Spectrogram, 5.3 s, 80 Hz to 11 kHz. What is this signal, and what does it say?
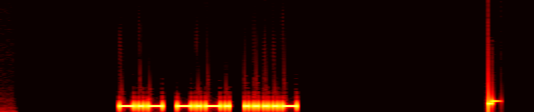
Morse code, heard as a keyed tone, about 25 wpm, 700 Hz. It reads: KC4
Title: USA Call Sign Prefixes - Repeated 2x - 25wpm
